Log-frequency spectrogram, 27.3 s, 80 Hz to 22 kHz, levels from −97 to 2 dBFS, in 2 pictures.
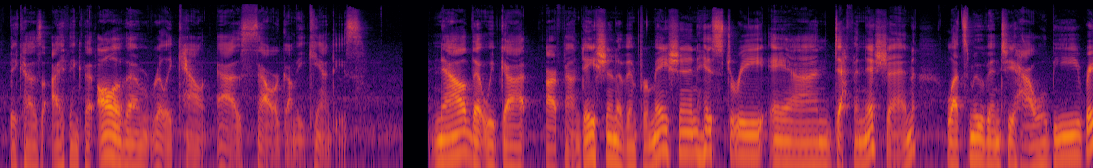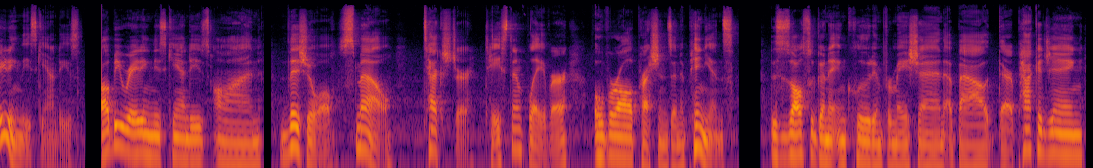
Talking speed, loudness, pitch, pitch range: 125 wpm, -30 LUFS, 105 Hz, 90-120 Hz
